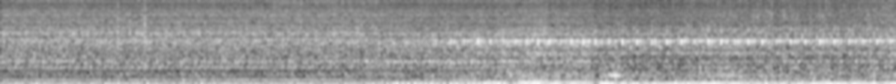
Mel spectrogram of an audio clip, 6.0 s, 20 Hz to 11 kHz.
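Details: Honda R20A3 engine, loud cold idle recorded in engine bay: loose, uneven knock about three times a second under engine drone; suspected piston slap, louder the colder the weather, gone after a few minutes.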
